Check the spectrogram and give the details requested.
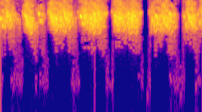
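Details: Young sparrow calls used as a lure for trapping birds: dense, harsh, high chirping bursts repeated about every half second, each lasting roughly a third of a second, with short gaps and no other sounds.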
